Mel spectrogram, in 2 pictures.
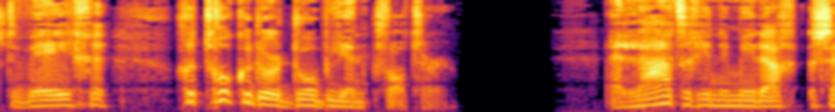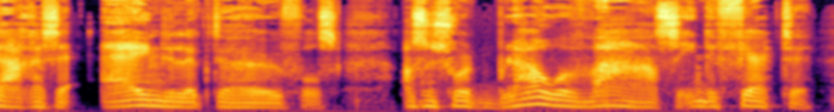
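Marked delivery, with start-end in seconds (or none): none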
